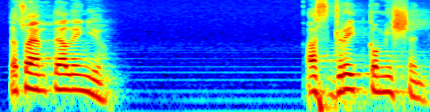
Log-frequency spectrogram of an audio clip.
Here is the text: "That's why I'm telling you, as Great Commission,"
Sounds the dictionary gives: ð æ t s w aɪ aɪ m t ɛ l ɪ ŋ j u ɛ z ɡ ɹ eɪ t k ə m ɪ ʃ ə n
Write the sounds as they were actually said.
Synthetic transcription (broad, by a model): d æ t s w aɪ aɪ m t ɛ l ɪ ŋ j u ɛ s ɡ ɹ eɪ t k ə m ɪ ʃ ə n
